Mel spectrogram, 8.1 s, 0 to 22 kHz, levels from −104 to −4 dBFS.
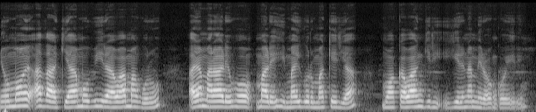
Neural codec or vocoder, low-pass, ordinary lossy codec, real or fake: none; 19.8 kHz; none; real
